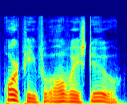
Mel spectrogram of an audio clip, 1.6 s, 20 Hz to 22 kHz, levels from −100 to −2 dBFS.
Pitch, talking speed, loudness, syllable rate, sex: 130 Hz, 150 wpm, -17 LUFS, 4.3 syllables/s, male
